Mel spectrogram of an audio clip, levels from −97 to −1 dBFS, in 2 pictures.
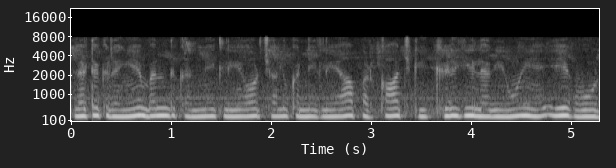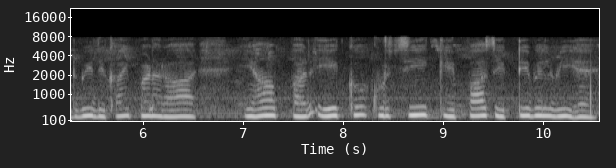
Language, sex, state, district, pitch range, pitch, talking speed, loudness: Hindi, female, Chhattisgarh, Balrampur, 230-255 Hz, 245 Hz, 210 wpm, -30 LUFS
